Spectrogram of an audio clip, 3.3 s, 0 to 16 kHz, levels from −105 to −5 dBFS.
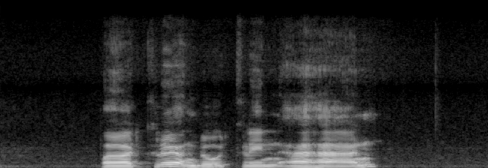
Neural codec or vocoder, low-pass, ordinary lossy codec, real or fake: vocoder, 44.1 kHz, 128 mel bands every 256 samples, BigVGAN v2; 14.4 kHz; none; fake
